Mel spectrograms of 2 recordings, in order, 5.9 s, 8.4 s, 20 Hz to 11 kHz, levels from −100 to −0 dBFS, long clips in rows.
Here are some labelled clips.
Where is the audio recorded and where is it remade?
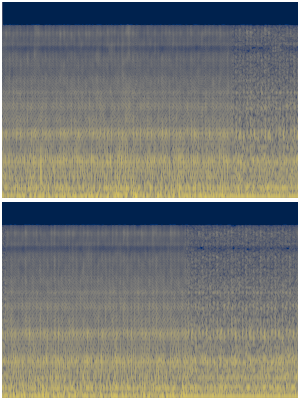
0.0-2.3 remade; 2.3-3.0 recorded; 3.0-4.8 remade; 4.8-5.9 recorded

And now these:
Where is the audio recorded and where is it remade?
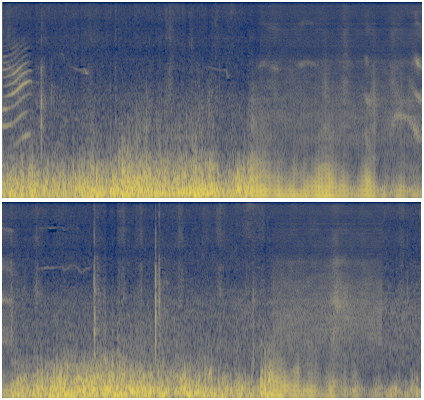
0.0-2.5 recorded; 2.5-4.3 remade; 4.3-6.9 recorded; 6.9-8.0 remade; 8.0-8.4 recorded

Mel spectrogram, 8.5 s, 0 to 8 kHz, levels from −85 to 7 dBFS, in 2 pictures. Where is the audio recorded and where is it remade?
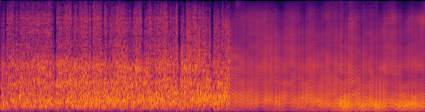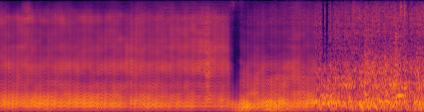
0.0-2.3 recorded; 2.3-7.4 remade; 7.4-8.5 recorded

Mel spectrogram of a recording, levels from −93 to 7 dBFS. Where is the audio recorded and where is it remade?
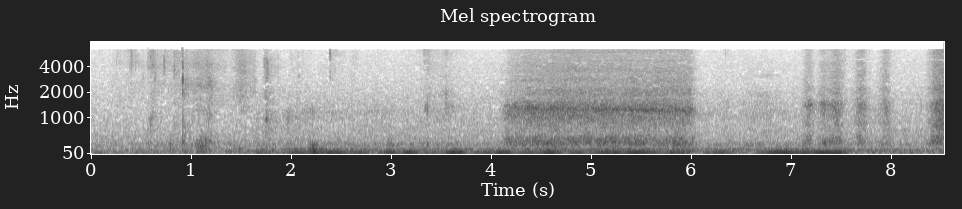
0.0-8.5 recorded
